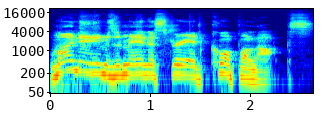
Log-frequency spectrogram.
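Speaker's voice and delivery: rough, gruff put-on Australian accent. A player settles on a voice for a character introducing herself: gruff Australian accent. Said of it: "I'll just kind of go gruff Australian".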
